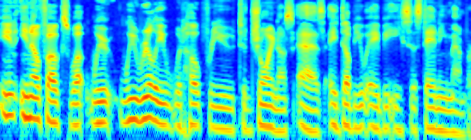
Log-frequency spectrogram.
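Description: On a very clean recording with a silent background, a man at a medium pitch has an ordinary speaking voice, talking at a moderate pace with ordinary pitch variation and hardly any pauses. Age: 40s. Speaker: politics reporter. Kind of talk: pledge drive appeal.

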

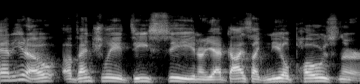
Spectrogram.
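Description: In an American accent, a man talks at a medium pitch with ordinary pitch variation and an ordinary speaking voice. The background is quiet. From New York area, New Jersey. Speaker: comic book historian and graphic designer. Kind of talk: interview.

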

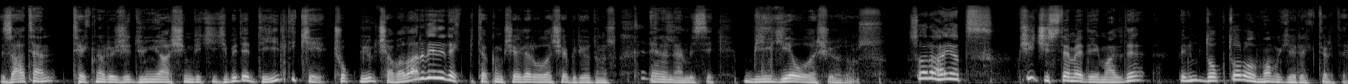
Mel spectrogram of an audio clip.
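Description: A man's medium-pitched, somewhat breathy voice with a dark, mellow tone and lively intonation, at a moderate pace on a very clean recording with a silent background. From Turkey, Nazilli (Aegean). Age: 60s. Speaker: oncologist doctor. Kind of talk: casual interview chat.

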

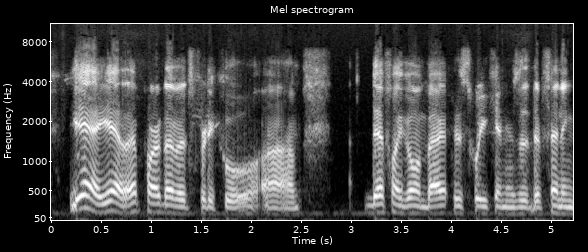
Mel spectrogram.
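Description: A man with an unremarkable speaking voice talks at a moderate pace in a medium pitch. His intonation is fairly even, and the sound is dry and close with no echo. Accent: American. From Republic, Missouri. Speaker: dirt track racing driver. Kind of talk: casual interview. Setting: phone call. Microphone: breaking up on phone line.

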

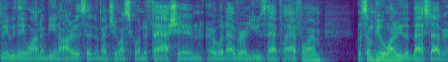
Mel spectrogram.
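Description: In a very clean recording with a silent background, a man with an American accent speaks at a very fast pace, his medium pitch showing ordinary variation. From Detroit, Michigan. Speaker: music manager and record label executive. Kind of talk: casual interview.

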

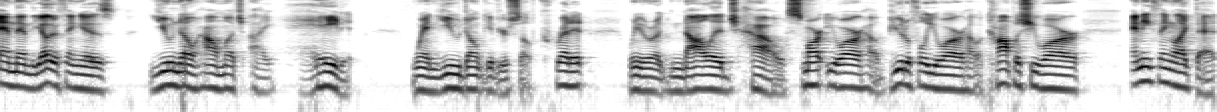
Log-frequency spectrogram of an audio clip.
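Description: In a very clean recording with a silent background, a man with an American accent talks at a moderate pace in an ordinary speaking voice, fairly low in pitch with ordinary pitch variation. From US West Coast. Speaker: radio podcast host. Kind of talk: casual chat.

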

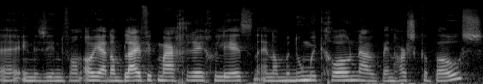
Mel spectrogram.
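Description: A woman with a medium pitch talks at a moderate pace in a monotone, flat intonation, on a very clean recording with a silent background. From Netherlands, Zeeland. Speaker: yoga teacher and drama therapist. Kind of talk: casual interview.

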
